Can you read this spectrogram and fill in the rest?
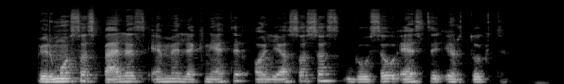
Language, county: Lithuanian, Kaunas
